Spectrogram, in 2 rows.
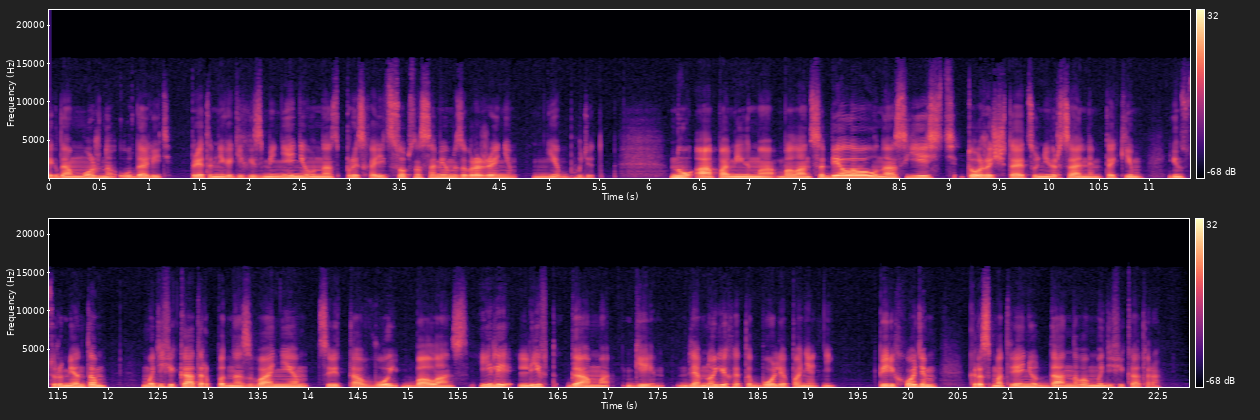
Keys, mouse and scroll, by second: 0.7 click, 8.4-22.8 drag.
